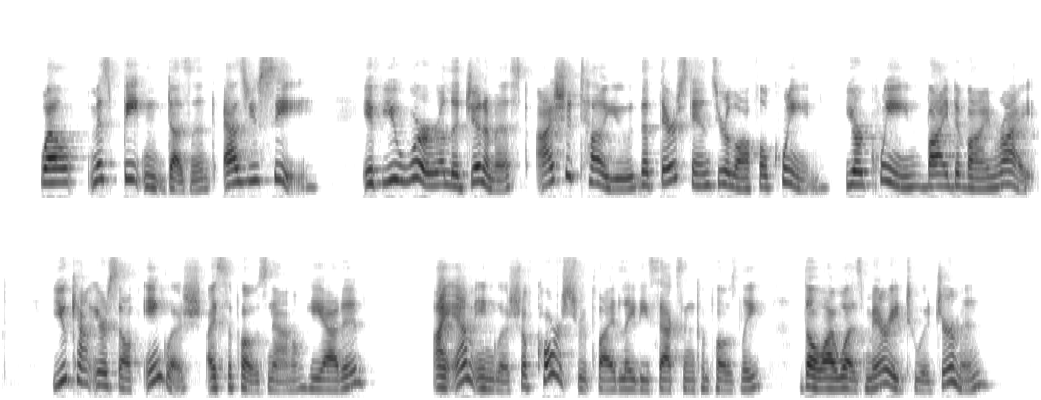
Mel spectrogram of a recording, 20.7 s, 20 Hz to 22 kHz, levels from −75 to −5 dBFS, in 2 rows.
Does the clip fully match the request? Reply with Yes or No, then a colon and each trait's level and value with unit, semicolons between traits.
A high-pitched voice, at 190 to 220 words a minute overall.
No: high, 205 Hz; average, 160 wpm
